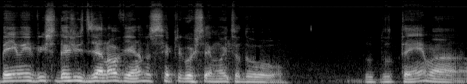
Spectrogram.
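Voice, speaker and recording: This man talks at a fairly quick pace with a somewhat breathy voice. His intonation stays fairly even. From Recife, Pernambuco, northeast Brazil. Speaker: financial consultant and tax auditor. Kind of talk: podcast interview.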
